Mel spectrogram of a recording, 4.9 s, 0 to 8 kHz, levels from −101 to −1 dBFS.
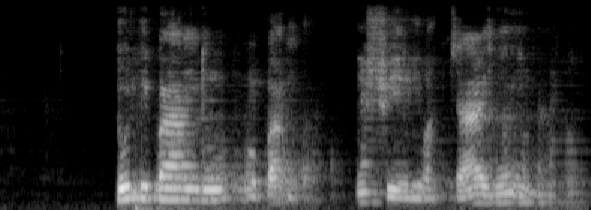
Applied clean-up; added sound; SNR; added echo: neural mask model DeepFilterNet 3.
